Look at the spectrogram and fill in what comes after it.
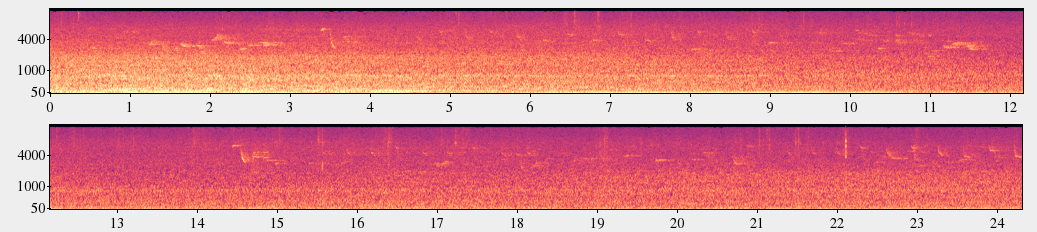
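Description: Quiet outdoor background with faint, scattered short bird chirps. A steady low hum fades away about halfway through. There is an occasional small click.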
